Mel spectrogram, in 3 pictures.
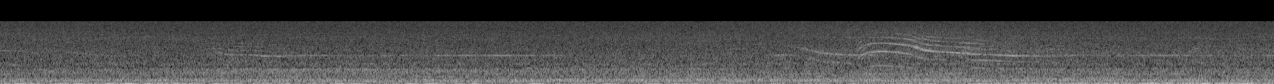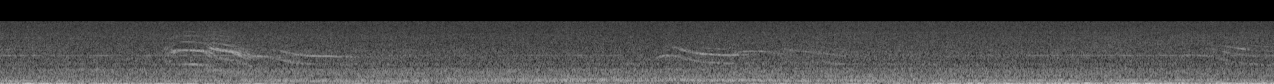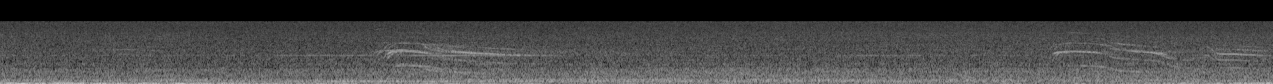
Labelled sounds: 2.5	2.9	killer whale, Bigg's (transient), 1.3 to 1.5 kHz
8.1	10.3	killer whale, Bigg's (transient), 1.1 to 3.6 kHz
14.4	16.2	killer whale, Bigg's (transient), 0.86 to 3.8 kHz
19.3	20.6	killer whale, Bigg's (transient), 0.96 to 2.2 kHz
25.0	25.3	killer whale, Bigg's (transient), 1.9 to 2.3 kHz
26.6	26.9	killer whale, Bigg's (transient), 1.9 to 2.0 kHz
29.2	30.7	killer whale, Bigg's (transient), 0.80 to 2.6 kHz
36.0	38.1	killer whale, Bigg's (transient), 1.1 to 2.7 kHz

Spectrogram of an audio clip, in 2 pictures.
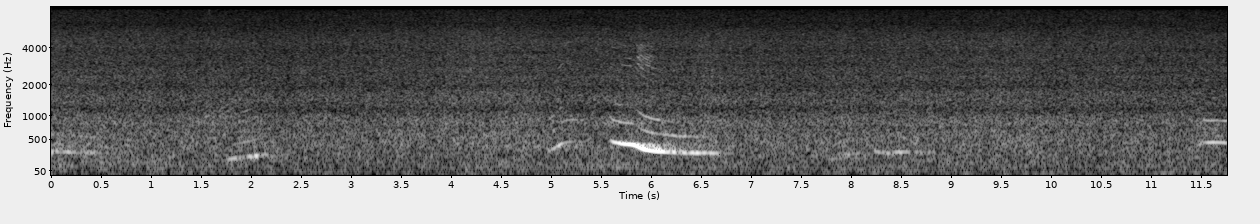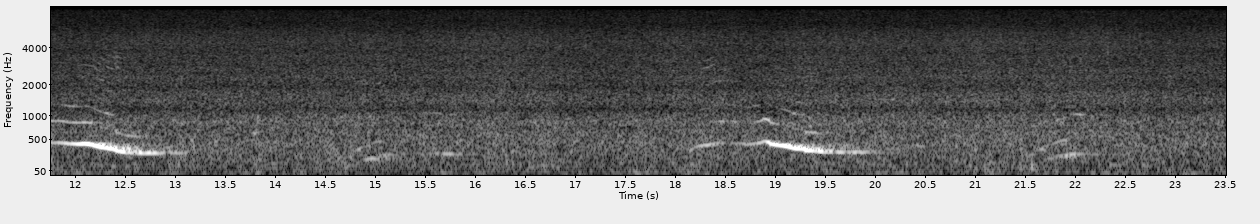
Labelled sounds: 5.5	6.1	humpback whale, 0.78 to 1.2 kHz
11.5	12.4	humpback whale, 0.78 to 1.2 kHz
18.8	19.3	humpback whale, 0.78 to 1.2 kHz

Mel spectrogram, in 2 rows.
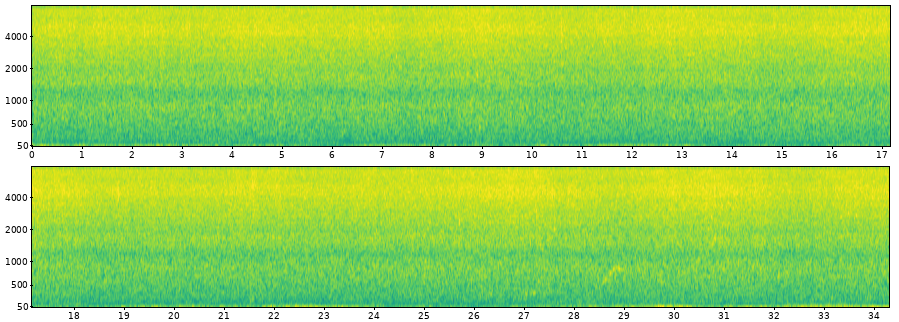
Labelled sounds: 28.7	29.0	humpback whale, 0.78 to 0.94 kHz

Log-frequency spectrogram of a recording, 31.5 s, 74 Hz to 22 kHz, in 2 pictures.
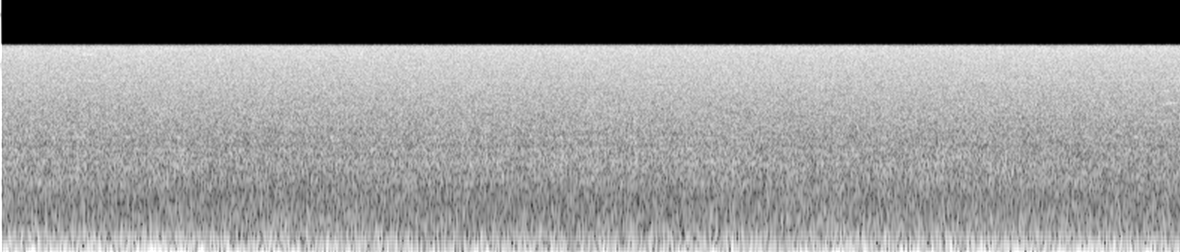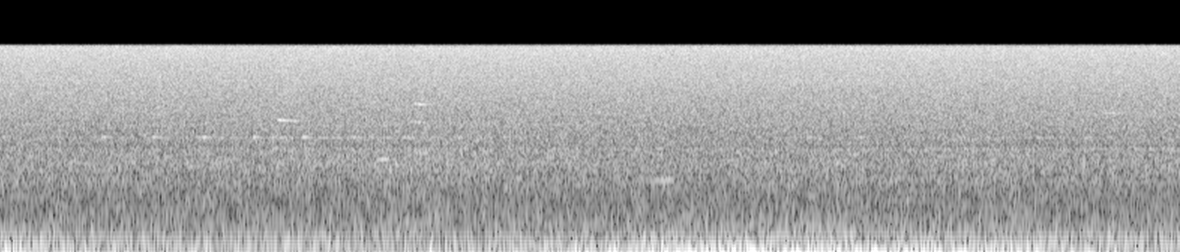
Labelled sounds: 19.4	19.7	killer whale, northern resident, G clan, call N24ii, 1.4 to 1.5 kHz

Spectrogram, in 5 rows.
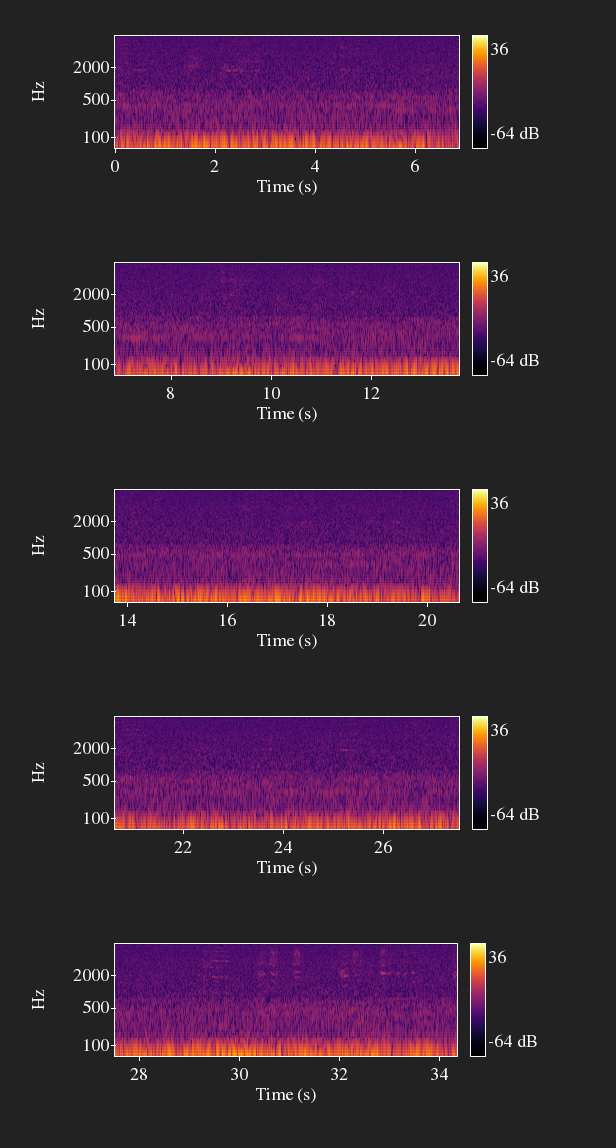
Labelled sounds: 0.3	0.6	Pacific white-sided dolphin, 1.7 to 1.9 kHz
2.2	2.5	Pacific white-sided dolphin, 1.7 to 1.9 kHz
25.1	25.4	Pacific white-sided dolphin, 1.8 to 2.0 kHz
29.4	29.8	Pacific white-sided dolphin, 3.7 to 5.8 kHz

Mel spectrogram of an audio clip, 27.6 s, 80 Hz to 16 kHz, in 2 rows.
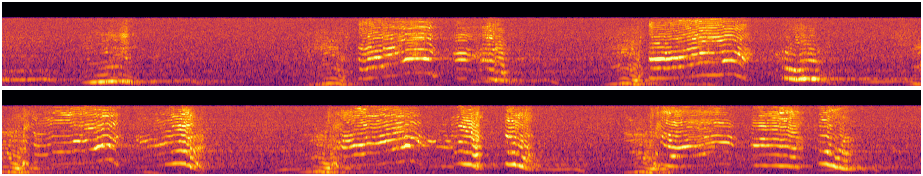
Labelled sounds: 1.4	2.0	humpback whale, 0.80 to 3.9 kHz
4.6	5.1	humpback whale, 1.9 to 2.3 kHz
5.3	7.6	humpback whale, 0.80 to 6.7 kHz
9.1	12.3	humpback whale, 0.80 to 7.6 kHz
13.7	16.9	humpback whale, 0.80 to 7.4 kHz
18.4	21.0	humpback whale, 0.80 to 7.7 kHz
21.3	21.9	humpback whale, 1.2 to 5.3 kHz
23.1	26.6	humpback whale, 0.80 to 7.9 kHz

